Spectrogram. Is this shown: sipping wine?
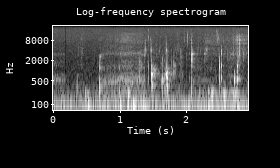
yes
